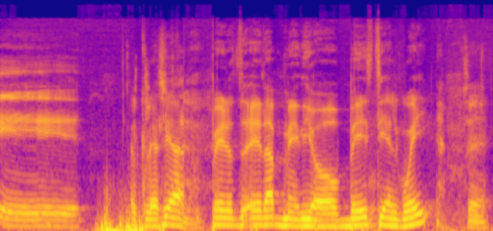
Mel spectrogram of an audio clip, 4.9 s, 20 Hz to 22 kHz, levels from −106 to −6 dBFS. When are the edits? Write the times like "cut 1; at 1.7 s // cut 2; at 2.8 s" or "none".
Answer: cut 1; at 1.9 s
